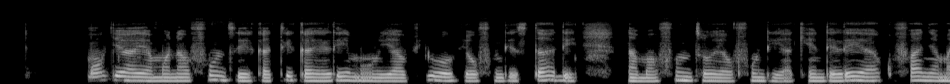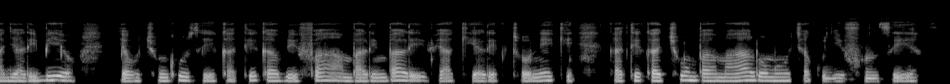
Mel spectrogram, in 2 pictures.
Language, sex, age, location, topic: Swahili, female, 36-49, Dar es Salaam, education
